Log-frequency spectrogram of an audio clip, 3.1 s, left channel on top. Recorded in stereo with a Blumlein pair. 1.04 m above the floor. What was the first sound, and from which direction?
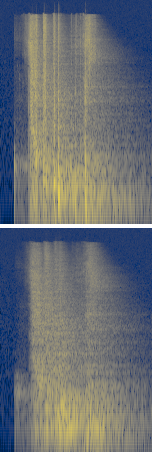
Tape being pulled, 50° left.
